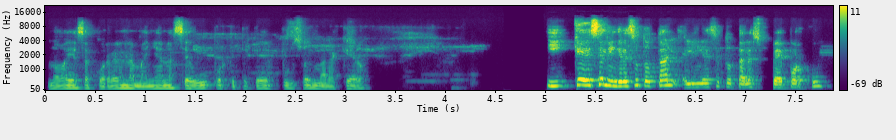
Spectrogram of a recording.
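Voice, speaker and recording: Joking teacher lecturing online. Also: male voice, mid-range voice, fairly quick, warm tone. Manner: joking, asks questions and answers them himself. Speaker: university economics teacher.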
